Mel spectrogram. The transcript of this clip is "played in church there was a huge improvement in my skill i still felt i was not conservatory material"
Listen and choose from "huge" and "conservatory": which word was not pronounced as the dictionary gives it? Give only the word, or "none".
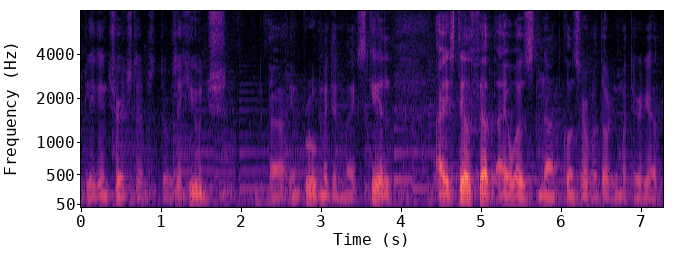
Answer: none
